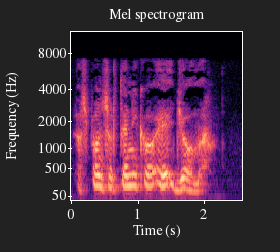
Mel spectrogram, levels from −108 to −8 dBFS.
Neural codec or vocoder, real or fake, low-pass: none; real; 7.2 kHz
